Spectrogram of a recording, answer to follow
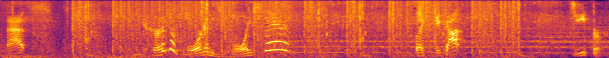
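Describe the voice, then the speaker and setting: A man giving casual gameplay commentary, thinking aloud in a halting, puzzled way. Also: on the high side, wildly swooping pitch, over music. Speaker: gaming streamer.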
